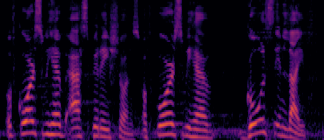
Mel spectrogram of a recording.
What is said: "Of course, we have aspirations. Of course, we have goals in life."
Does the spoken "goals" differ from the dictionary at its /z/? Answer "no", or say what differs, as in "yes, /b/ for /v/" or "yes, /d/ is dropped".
yes, /s/ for /z/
